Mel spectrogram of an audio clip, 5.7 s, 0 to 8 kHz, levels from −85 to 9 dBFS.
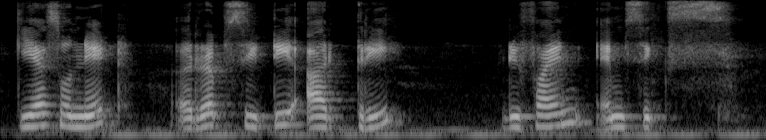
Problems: none marked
